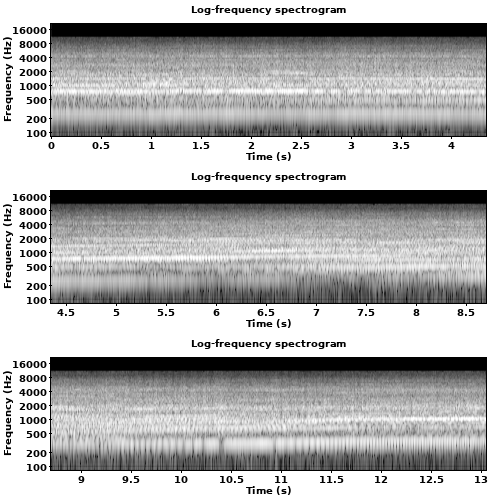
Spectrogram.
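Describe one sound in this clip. A motorcycle engine roars loudly up close, its pitch rising as it speeds up.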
